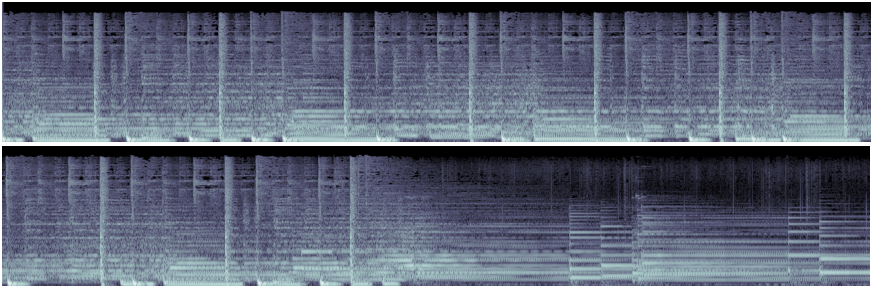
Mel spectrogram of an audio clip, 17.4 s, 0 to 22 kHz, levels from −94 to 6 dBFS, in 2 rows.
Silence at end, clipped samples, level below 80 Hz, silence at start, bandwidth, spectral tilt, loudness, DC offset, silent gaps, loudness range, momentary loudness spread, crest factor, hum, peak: 0 s; under 0.1%; -20 dBFS; 0 s; 17 kHz; -5.5 dB/octave; -18 LUFS; under 0.1%; none; 5 LU; 8 LU; 16 dB; none; 0 dBFS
